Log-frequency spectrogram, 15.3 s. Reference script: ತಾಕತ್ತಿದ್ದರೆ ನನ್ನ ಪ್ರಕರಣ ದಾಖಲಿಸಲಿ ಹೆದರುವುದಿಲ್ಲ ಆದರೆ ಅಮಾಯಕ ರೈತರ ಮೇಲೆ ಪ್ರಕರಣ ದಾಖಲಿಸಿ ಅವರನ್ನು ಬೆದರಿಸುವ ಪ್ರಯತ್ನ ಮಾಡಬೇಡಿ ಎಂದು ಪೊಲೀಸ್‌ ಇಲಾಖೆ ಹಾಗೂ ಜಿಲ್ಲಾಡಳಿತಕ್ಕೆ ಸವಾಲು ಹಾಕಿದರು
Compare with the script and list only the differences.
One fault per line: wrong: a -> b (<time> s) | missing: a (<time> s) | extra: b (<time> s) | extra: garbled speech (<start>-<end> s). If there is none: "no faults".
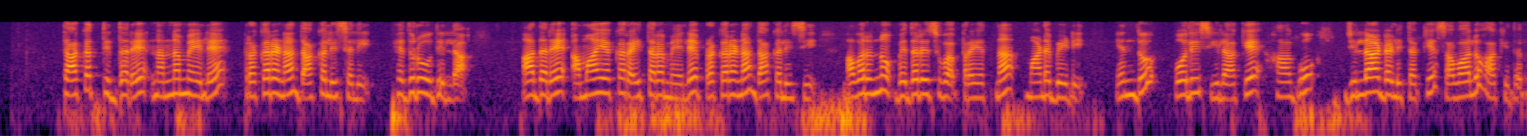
extra: ಮೇಲೆ (1.9 s)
